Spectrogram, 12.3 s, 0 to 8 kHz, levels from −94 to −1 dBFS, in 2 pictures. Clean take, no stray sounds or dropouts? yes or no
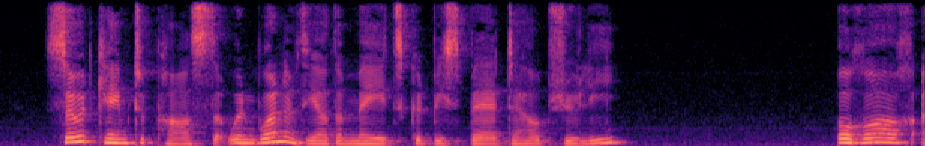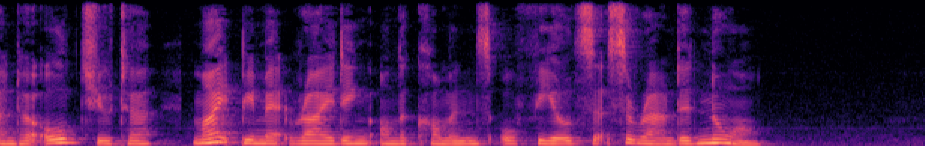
yes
